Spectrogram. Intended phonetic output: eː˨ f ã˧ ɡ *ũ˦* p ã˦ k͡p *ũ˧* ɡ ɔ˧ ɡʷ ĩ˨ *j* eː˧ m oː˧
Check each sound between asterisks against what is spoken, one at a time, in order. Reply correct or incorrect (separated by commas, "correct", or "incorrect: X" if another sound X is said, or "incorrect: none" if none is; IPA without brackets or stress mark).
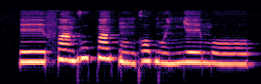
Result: incorrect: u˦, incorrect: ũ˨, incorrect: ɲ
